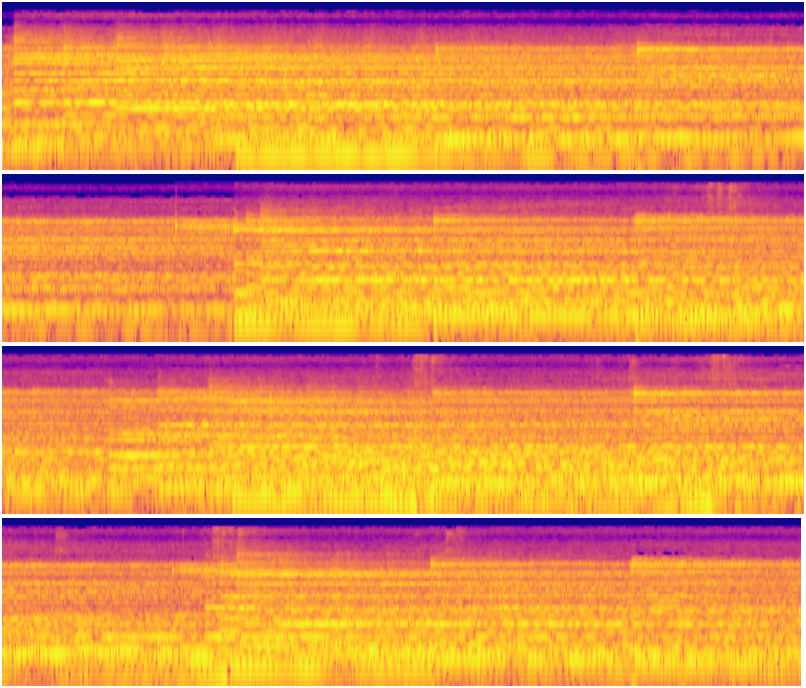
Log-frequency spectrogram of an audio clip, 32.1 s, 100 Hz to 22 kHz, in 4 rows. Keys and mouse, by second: 2.0-5.5 middle drag, 6.3 KP_3, 6.9 KP_1, 9.2 z, 9.9 z, 11.1 Tab, 12.3 ctrl+Tab, 13.2 z, 13.5 c, 16.7 z, 17.4 s, 19.4 Tab, 20.9 click, 22.1 s, 23.5 s, 25.1 click, 26.5 Tab, 27.2 ctrl+r.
